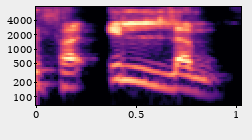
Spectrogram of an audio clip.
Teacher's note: نون کا لام میں ادغام ہوا ہے، ادغام تام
